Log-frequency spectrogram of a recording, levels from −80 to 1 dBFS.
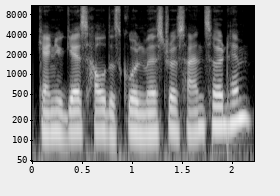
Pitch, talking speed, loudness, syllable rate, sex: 145 Hz, 215 wpm, -15 LUFS, 5.7 syllables/s, male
